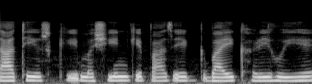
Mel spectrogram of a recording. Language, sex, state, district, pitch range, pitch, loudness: Hindi, female, Odisha, Malkangiri, 165-180 Hz, 175 Hz, -14 LUFS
